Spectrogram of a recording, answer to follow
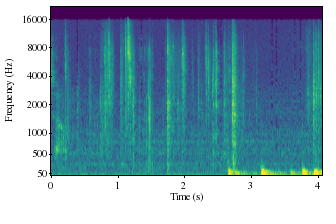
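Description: Crinkling and rustling of a clear plastic soft-bait package as it is handled, then a few dull low thumps near the end.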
